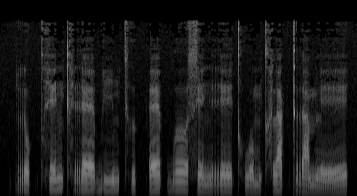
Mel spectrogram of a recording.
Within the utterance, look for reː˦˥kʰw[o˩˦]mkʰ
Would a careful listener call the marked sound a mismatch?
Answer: yes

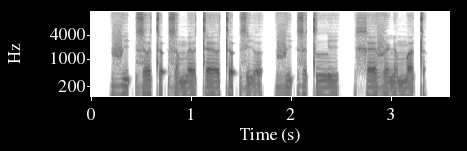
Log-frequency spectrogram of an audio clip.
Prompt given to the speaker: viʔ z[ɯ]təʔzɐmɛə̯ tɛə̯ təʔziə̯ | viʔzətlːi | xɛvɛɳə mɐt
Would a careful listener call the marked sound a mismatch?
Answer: yes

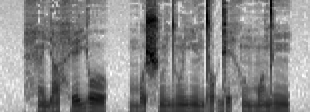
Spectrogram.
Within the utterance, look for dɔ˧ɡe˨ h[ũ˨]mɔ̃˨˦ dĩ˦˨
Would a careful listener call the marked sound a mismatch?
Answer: no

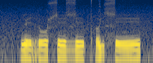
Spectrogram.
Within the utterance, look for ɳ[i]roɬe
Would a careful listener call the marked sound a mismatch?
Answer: yes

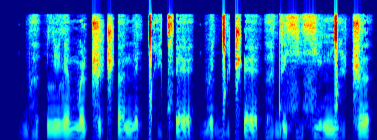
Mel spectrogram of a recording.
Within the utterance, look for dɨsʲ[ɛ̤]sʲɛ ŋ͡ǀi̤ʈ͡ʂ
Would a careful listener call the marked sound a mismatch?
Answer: no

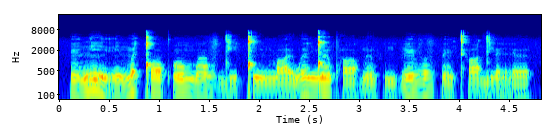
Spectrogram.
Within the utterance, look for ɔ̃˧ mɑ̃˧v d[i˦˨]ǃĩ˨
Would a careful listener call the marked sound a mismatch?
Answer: yes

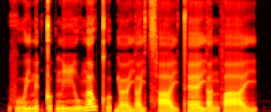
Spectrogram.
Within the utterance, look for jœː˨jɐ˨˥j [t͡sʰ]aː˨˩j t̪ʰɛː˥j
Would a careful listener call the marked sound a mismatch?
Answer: no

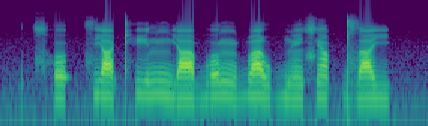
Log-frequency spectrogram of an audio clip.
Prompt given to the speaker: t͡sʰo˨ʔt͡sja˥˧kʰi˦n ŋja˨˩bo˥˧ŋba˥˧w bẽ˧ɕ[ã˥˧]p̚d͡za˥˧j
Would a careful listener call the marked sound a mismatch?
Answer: yes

